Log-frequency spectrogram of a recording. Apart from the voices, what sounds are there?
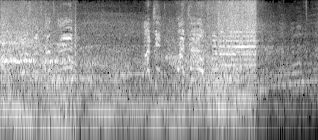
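car speeding and skidding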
